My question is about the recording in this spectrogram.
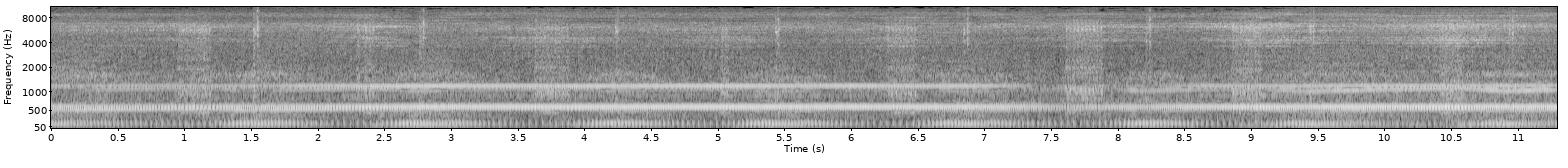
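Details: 1995 Mazda MX-3 petrol engine idling near 1,000 rpm with a sharp click about once per second; each click drops the idle sharply before it recovers, bringing a slight rattle. AC system suspected as the cause, not confirmed.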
